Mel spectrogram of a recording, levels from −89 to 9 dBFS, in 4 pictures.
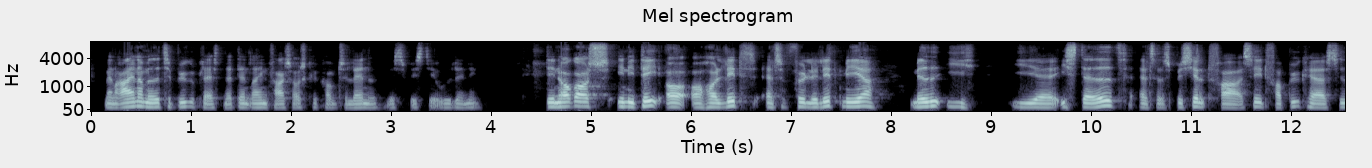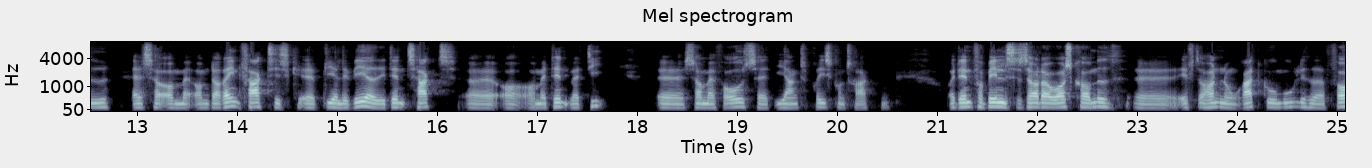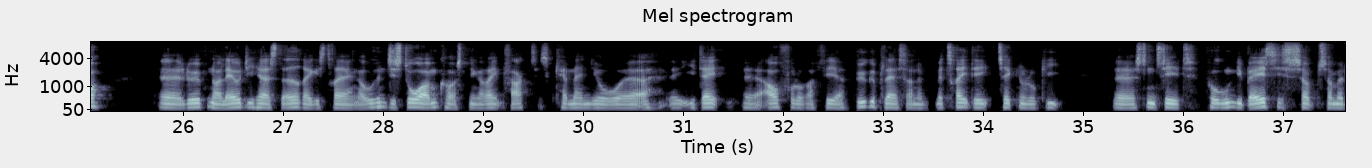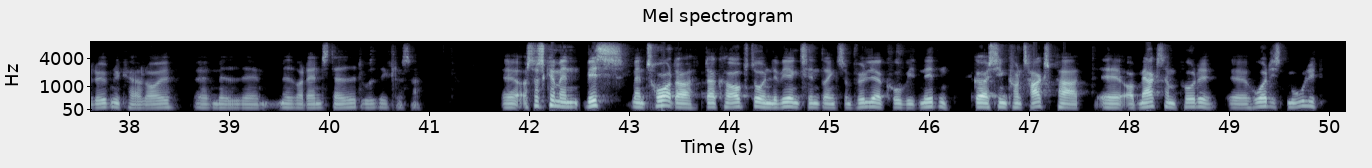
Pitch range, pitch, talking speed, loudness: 110-130 Hz, 120 Hz, 180 wpm, -21 LUFS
